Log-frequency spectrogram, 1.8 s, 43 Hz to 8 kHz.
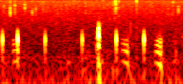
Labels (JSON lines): {"label": "biophony, knock croak", "recorder": "SoundTrap 300"}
